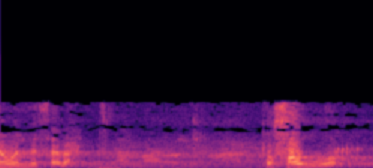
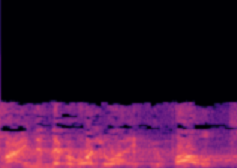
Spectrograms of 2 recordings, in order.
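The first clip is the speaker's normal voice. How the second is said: ordinary delivery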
